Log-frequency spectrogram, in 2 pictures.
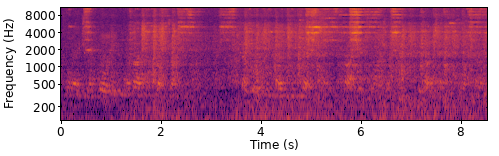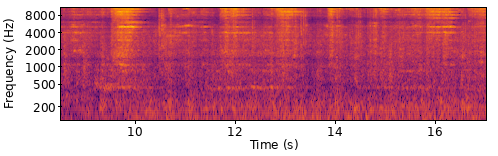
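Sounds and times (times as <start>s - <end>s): electric train rolling slowly: 0.0s - 17.0s
wheels squealing on track: 8.7s - 10.2s, 10.9s - 13.2s.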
